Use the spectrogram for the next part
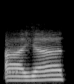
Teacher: کھڑی زبر ہے، اس کو 2 کاؤنٹ اسٹریچ کریں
